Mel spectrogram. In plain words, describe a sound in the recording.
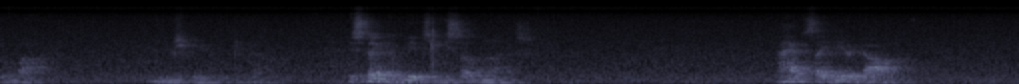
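A man preaches with animation into a microphone, heard through loudspeakers in an echoing hall, with short pauses between phrases.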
